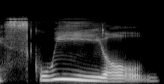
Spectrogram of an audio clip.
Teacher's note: this looks like one syllable but it's mostly two because your tongue is going high for the E and then sliding down for the Y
